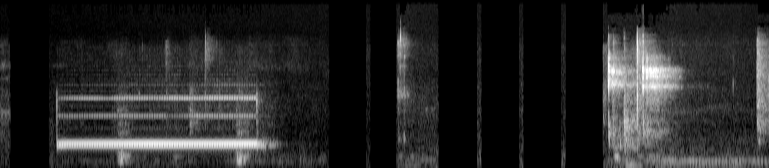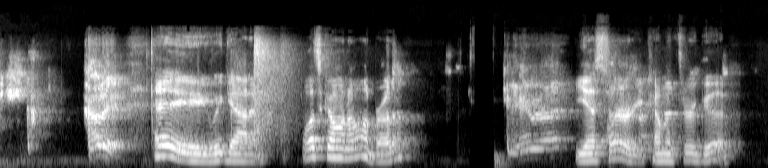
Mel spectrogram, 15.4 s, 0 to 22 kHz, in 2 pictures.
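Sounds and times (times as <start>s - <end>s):
telephone call tone as a number is dialled: 0.5s - 2.8s
speech: 8.7s - 11.9s, 12.7s - 15.1s.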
